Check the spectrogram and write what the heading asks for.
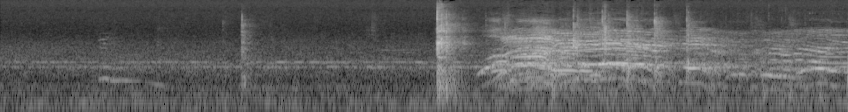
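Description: A baseball bat hitting a pitched ball with one sharp crack about four seconds in, followed at once by several players shouting and calling out together.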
